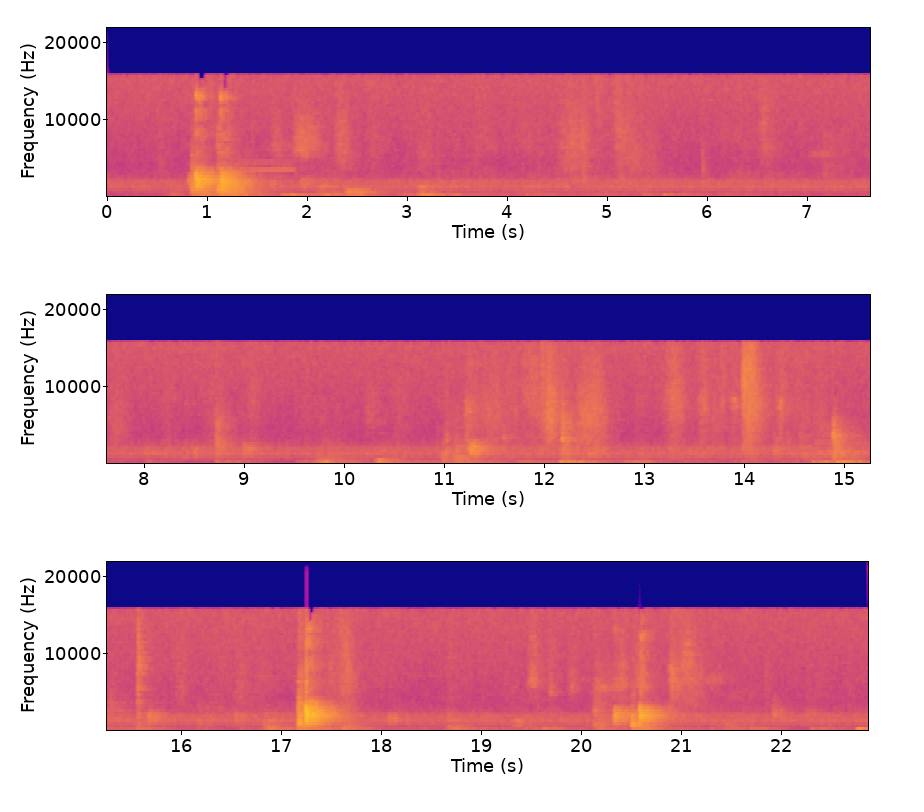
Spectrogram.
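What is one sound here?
Billiard balls knock together and roll across the table.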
